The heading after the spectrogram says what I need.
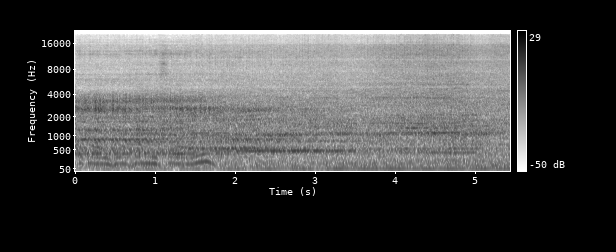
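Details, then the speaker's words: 2014 Honda CR-V on a lift, wheels driven: constant scratchy grinding roar with wavering drone like a wheel bearing, noise at about 40–60 mph; worn drive shaft center carrier bearing. "Sounds like a wheel bearing, but it has a scratchy noise to it as well. So, carrier bearing."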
